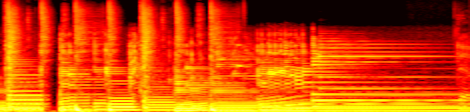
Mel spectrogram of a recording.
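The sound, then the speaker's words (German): A short, loud party jingle: punchy percussive hits and dense, effects-drenched synth chords in the first half, settling into a sustained, distorted chord that rings out to the end. “Hoch die Hände, Wochenende. Musik”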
